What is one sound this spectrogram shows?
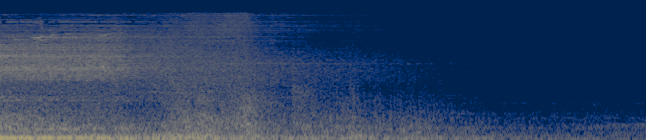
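A triumphant game fanfare rings out and slowly fades away.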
